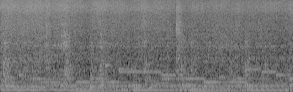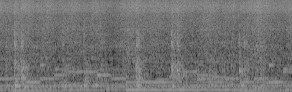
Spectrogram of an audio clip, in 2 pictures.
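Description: Chopped onions and green chillies sizzling in oil in a kadai while a spatula stirs and scrapes them, with scraping strokes now and then. This is the onion base of the potato filling for masala dosa, frying.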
